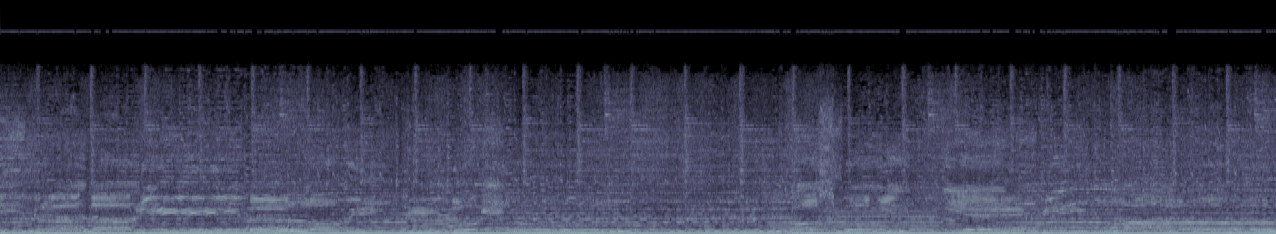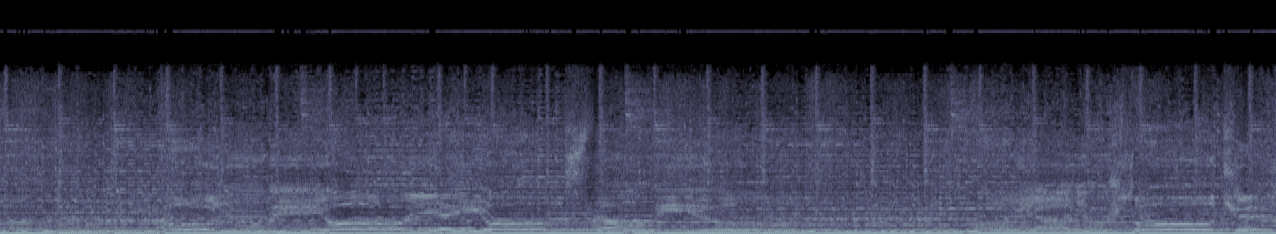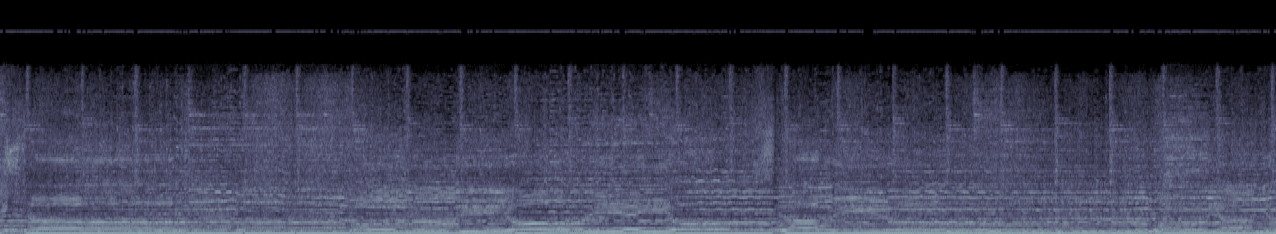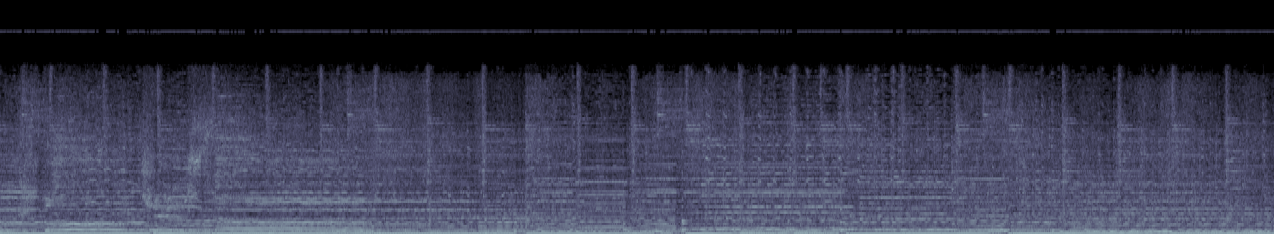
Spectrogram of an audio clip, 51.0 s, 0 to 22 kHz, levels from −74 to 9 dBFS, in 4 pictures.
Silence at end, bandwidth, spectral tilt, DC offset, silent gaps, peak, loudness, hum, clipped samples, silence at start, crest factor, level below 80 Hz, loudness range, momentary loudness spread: 0 s; 19.5 kHz; -3.5 dB/octave; under 0.1%; none; -12 dBFS; -21 LUFS; none; under 0.1%; 0 s; 10 dB; -28 dBFS; 1 LU; 2 LU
